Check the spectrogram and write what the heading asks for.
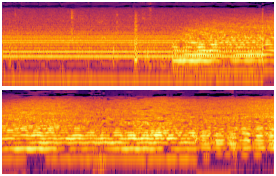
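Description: A sustained droning hum made of several steady tones. About two and a half seconds in, a lower set of tones and a hiss join it, and it grows a little louder.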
